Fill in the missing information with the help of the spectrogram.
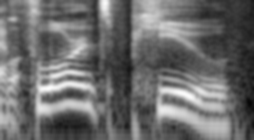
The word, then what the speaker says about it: Florence Pugh: Yeah, Florence Pugh.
